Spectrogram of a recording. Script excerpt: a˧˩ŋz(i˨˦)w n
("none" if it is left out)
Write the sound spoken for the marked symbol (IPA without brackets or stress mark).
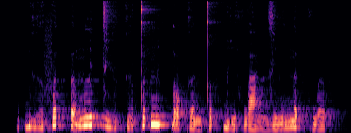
i˨˦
